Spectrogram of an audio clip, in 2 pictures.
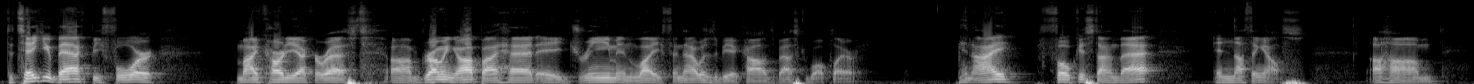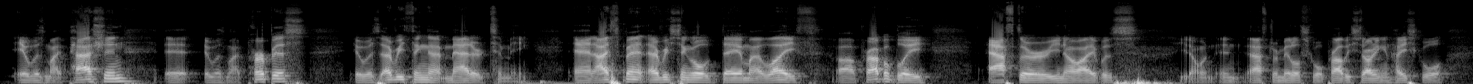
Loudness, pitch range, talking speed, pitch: -20 LUFS, 85-110 Hz, 160 wpm, 95 Hz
